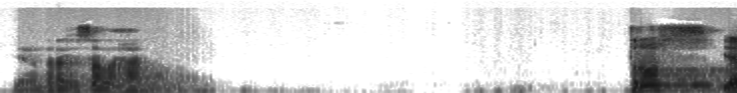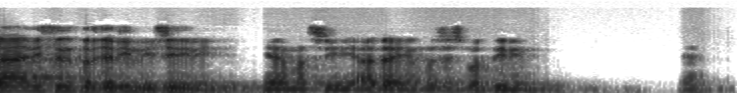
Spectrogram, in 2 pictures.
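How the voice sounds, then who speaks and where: A man teaching Quran recitation at a mosque study session. He explains step by step, asks questions and answers them himself, and demonstrates each sound. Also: mid-range voice. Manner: chants sample verses slowly. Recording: roomy, echoey, dull lo-fi mosque recording.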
